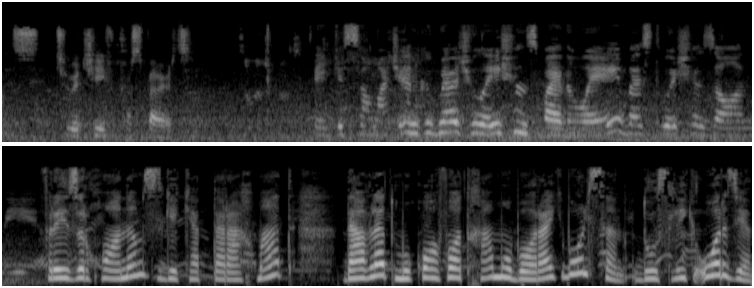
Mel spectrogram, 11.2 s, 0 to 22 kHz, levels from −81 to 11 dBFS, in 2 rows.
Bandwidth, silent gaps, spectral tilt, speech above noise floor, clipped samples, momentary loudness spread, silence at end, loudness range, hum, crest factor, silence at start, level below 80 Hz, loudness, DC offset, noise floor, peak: 11.5 kHz; none; -3.5 dB/octave; 21 dB; under 0.1%; 16 LU; 0 s; 7 LU; none; 20 dB; 0 s; -58 dBFS; -26 LUFS; under 0.1%; -47 dBFS; -6 dBFS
